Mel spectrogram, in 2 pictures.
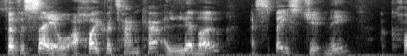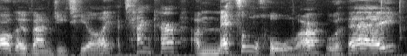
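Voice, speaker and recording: Male game streamer and developer, casual and rambling, teasing, with animated, swooping delivery. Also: high voice, moderate pace, hardly any pauses.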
